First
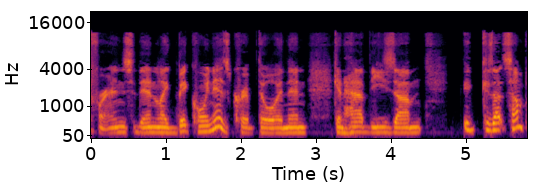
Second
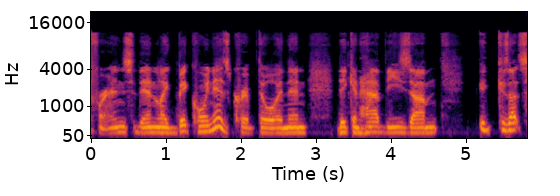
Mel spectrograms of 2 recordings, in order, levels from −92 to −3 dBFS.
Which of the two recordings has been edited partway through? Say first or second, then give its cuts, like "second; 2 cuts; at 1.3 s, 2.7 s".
first; 1 cut; at 3.2 s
